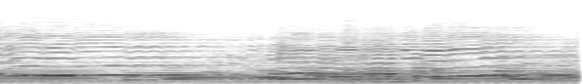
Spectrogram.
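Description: A violin plays a melody of held notes with wide vibrato, sliding into some of them, over an accompanying cimbalom.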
